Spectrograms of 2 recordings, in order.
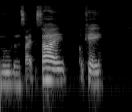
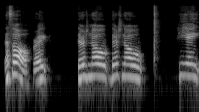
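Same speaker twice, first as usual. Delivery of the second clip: loud and pressing; insisting hard there's nothing more to it; emphatic loud denial; 5 semitones higher, 10 dB louder, slower than usual. Real, not acted. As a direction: drive the point home loudly.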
